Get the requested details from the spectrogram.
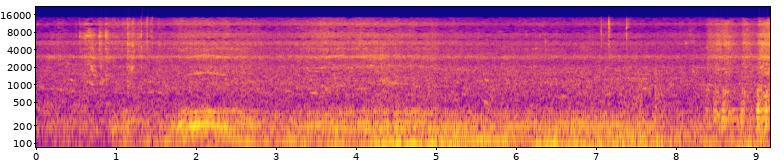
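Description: A motorcycle engine starts and idles with a deep rumble, revving up and down.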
